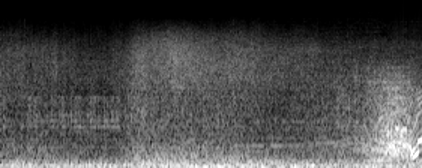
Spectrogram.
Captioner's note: engine roaring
